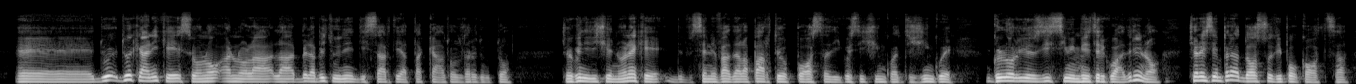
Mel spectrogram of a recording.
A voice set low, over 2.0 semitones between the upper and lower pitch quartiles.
Yes: low, 130 Hz; average, 2.9 semitones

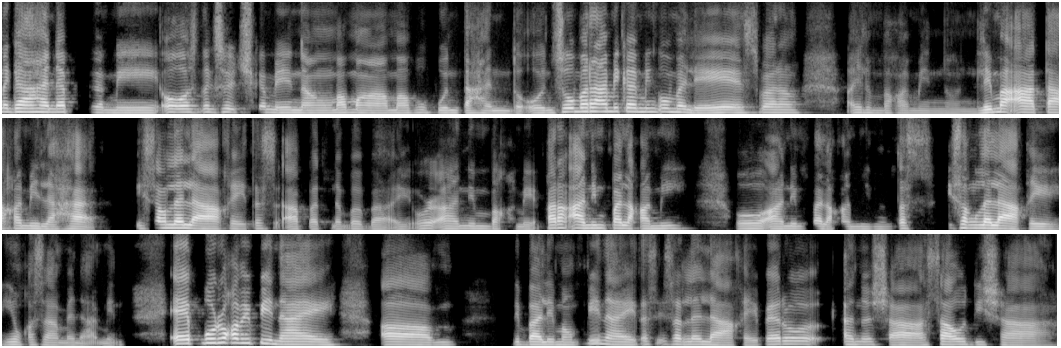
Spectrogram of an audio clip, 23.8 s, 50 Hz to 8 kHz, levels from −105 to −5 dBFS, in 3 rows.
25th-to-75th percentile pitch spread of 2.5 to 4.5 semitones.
Yes: average, 3.6 semitones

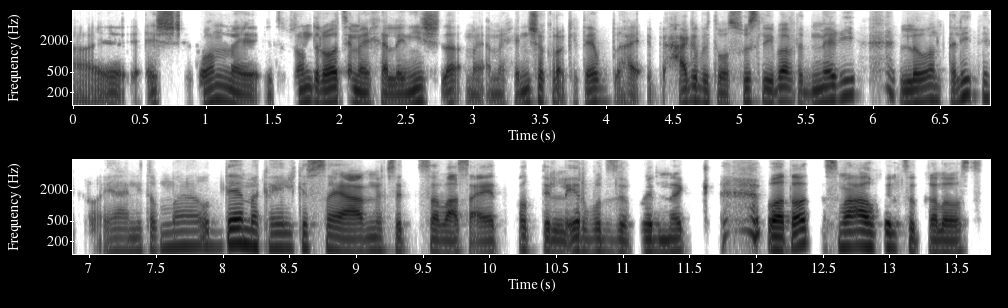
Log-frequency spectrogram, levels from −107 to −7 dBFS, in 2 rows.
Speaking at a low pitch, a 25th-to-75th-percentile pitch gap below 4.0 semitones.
No: low, 115 Hz; average, 4.6 semitones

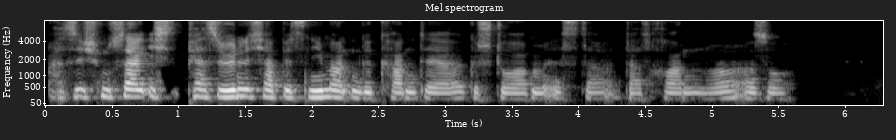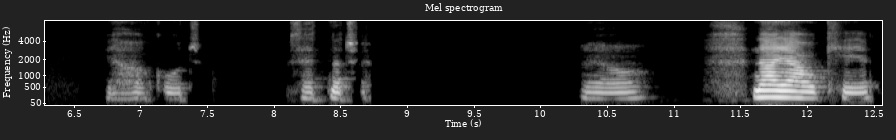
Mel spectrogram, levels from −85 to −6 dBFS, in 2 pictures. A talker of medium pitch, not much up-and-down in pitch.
No: medium, 175 Hz; average, 3.5 semitones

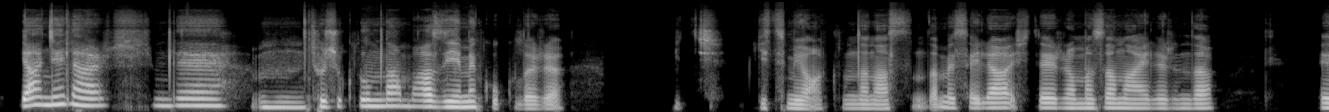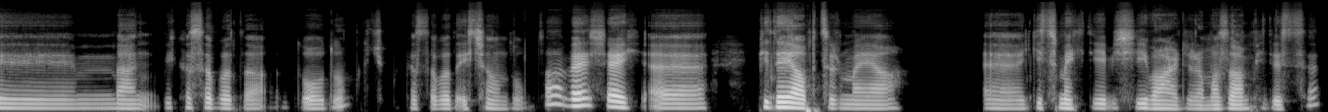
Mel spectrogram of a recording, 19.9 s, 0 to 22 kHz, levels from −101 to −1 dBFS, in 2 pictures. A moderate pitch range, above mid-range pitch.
No: average, 4.6 semitones; medium, 160 Hz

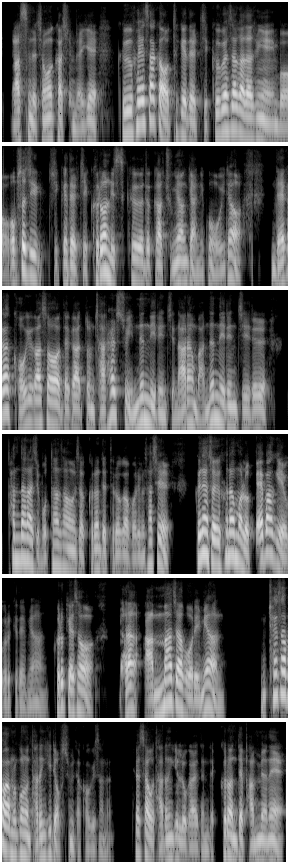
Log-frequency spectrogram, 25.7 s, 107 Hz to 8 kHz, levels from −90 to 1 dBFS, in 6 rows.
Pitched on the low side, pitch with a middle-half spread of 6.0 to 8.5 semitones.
Yes: low, 120 Hz; wide, 7.5 semitones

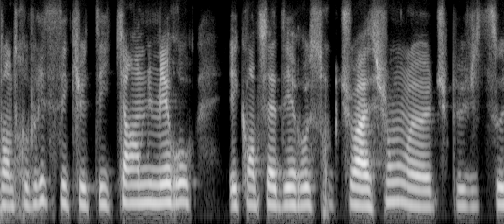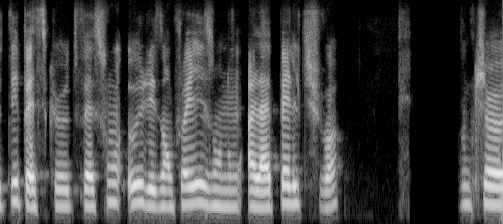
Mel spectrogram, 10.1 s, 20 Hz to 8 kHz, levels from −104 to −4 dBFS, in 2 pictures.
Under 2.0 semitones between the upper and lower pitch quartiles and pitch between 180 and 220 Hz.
No: average, 2.7 semitones; high, 190 Hz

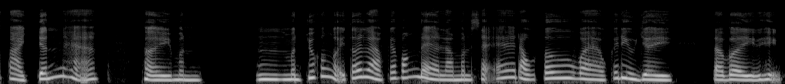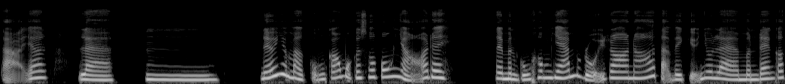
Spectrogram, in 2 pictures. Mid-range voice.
No: very high, 250 Hz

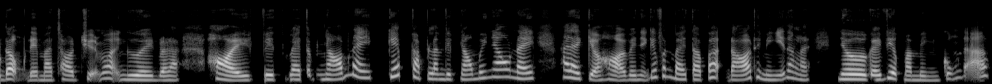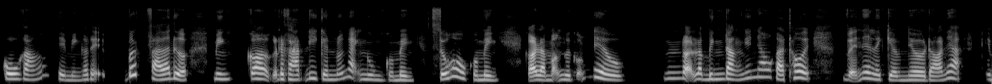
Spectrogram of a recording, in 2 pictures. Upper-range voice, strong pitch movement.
No: high, 235 Hz; average, 4.8 semitones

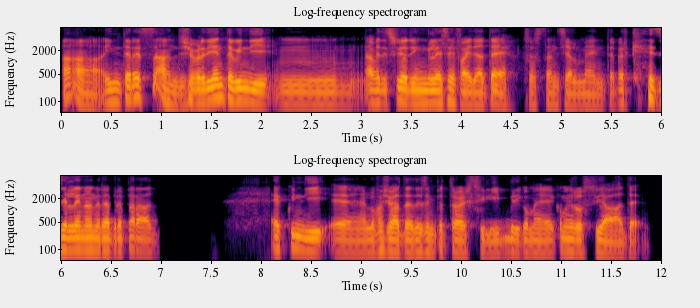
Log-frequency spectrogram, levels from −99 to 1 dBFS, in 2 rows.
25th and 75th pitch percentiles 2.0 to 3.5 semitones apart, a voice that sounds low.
Yes: narrow, 2.5 semitones; very low, 90 Hz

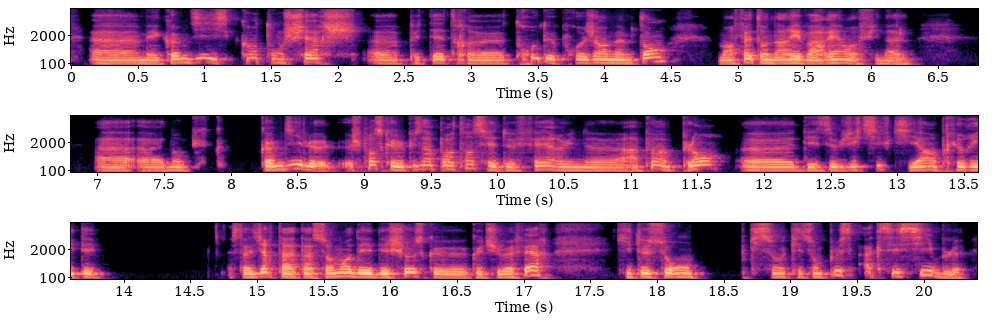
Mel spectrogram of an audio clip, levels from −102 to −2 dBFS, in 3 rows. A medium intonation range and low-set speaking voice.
Yes: average, 3.6 semitones; low, 125 Hz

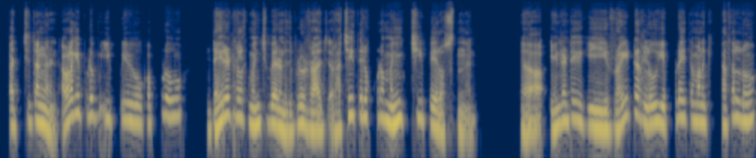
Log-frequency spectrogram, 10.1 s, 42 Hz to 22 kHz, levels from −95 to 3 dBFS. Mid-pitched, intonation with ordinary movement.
Yes: medium, 180 Hz; average, 4.7 semitones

